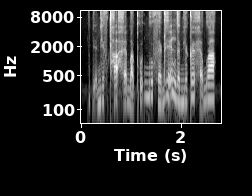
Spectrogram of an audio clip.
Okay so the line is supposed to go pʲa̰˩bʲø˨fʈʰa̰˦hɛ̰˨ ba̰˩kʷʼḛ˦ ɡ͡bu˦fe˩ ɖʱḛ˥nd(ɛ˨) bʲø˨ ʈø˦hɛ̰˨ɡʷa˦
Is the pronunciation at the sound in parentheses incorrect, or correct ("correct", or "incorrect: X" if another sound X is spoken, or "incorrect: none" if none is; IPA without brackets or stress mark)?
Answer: incorrect: ə˨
